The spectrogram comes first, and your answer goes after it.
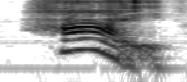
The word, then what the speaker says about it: high: It says a long I, and all we hear is I, high, up high. So in this case, I-G-H just says I. You do not hear the G or the H.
